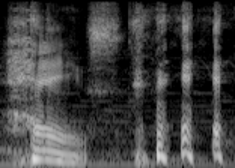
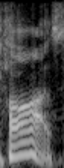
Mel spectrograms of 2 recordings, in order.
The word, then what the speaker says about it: Haas: I knew already, that it's not pronounced Haas. It's pronounced Hayes. It's just a unique pronunciation that this family has.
